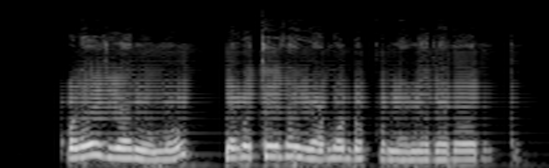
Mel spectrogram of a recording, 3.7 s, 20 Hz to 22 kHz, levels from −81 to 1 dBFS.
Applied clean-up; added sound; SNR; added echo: neural mask model RNNoise.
